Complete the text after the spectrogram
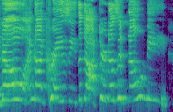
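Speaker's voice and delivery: very high, slow mock wail; hammed-up panicked pleading; acted desperate protest. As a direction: cry out in drawn-out falsetto protest. Acting man dragged off, protesting.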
